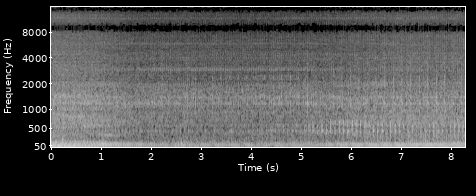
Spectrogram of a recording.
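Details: Audi A4 B8 1.8 TFSI during oil filler cap test: idle with uneven low pulsing about four beats a second and slight rise and fall in level; rough idle.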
